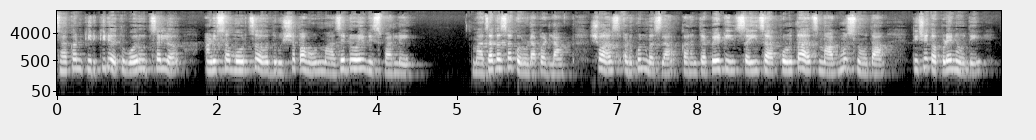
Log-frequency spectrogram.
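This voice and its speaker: Female storyteller, very mellow and dark in tone, slightly high pitch, measured dramatic narration of a suspense tale. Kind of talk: scripted first-person suspense narration.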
